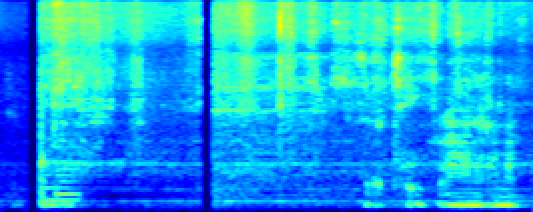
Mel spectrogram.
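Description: Rustling and rubbing of a neoprene lens cover being handled and slid over a camera lens hood, with a man's low voice briefly near the end.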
